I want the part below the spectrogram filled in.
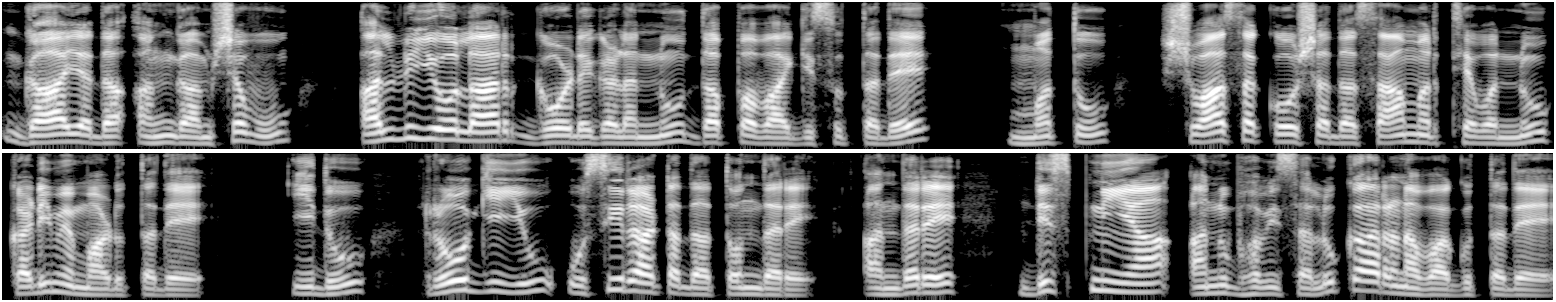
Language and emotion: Kannada, neutral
